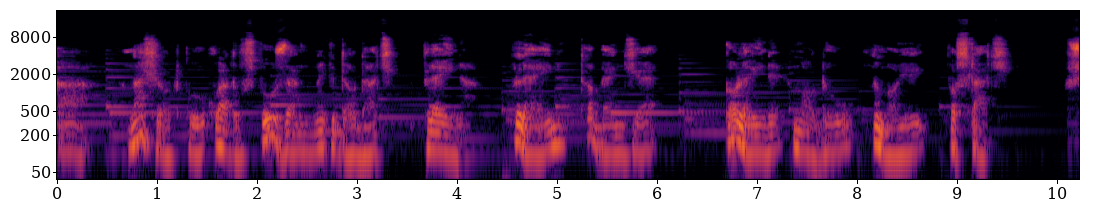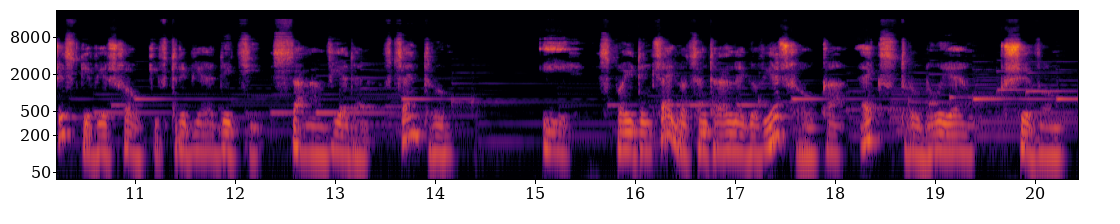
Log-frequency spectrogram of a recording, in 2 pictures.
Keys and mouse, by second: 0.9-2.6 drag, 3.0-3.6 middle drag, 4.8 Tab, 8.3 m, 10.2 KP_3, 11.3 shift+middle click, 14.4 e.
